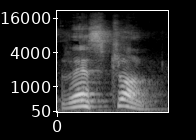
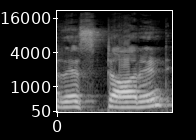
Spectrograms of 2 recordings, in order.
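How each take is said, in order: First: The final T sound is left silent. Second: The final T sound is pronounced. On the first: The speaker calls it right. "T won't be sounded at the end" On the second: The speaker calls it wrong. "It is not restaurant"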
